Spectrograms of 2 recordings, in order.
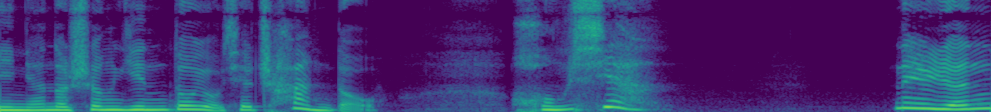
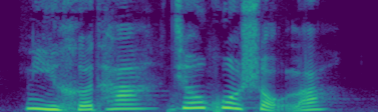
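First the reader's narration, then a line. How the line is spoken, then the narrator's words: Sighing. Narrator (Chinese): 那人叹息一声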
